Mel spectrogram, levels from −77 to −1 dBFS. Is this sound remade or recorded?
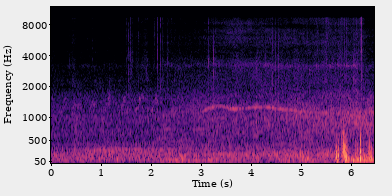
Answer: remade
